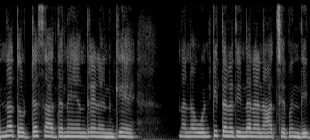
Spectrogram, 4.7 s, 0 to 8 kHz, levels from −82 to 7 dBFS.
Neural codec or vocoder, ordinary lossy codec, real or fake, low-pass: codec, 16 kHz, 8 kbps, FunCodec, trained on LibriTTS, 25 frames a second; none; fake; none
